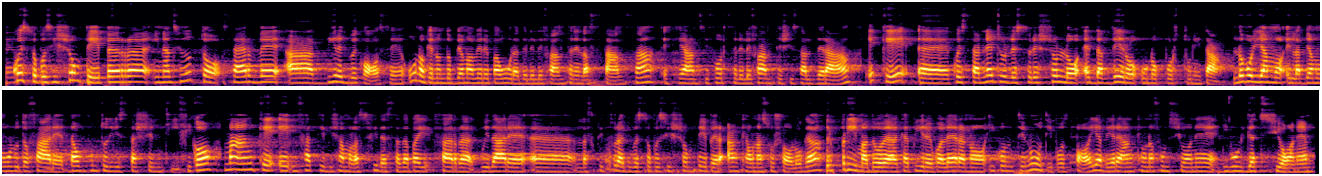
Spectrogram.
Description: Festival dello Sviluppo Sostenibile - Presentato a Genova il Position Paper dell’ASviS sull’attuazione in Italia del Regolamento per il ripristino della natura. Ascoltiamo la relatrice Rossella Muroni.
